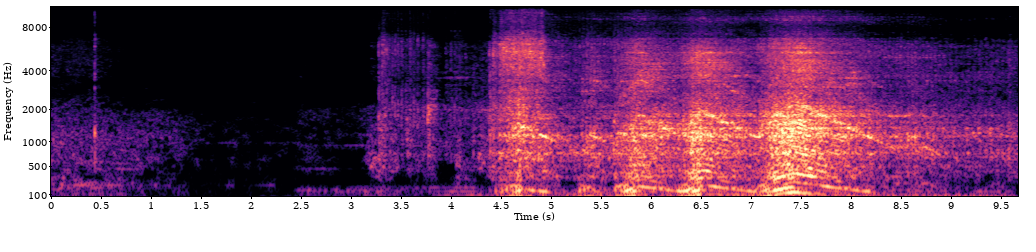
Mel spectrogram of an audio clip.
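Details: Hero BS6 motorcycle with a not-starting problem, fuel pump suspected, checked with an OBD tool. Quiet at first, then the single fires, catches and revs up and down cleanly without sputtering: the engine is running normally.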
